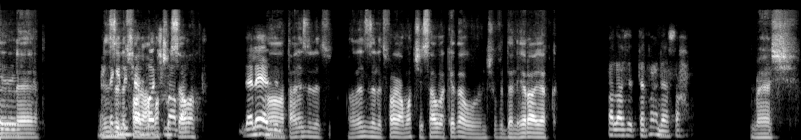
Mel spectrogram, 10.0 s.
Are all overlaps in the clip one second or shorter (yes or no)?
no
